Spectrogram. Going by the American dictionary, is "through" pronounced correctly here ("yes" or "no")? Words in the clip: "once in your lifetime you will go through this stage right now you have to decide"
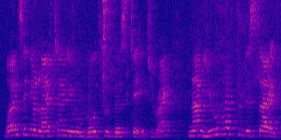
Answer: no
